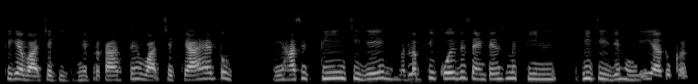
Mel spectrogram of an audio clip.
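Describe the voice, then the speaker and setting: A woman exam-prep teacher talks her students through a lesson in a relaxed, casual way. She keeps asking questions and answering them herself, with a frequent "ठीक है". Her voice sits a little high, and the recording is dry and slightly muffled. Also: brisk, no echo. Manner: explains step by step, asks and answers her own questions, repeats "ठीक है". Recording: dry, dull lo-fi voice-over.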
